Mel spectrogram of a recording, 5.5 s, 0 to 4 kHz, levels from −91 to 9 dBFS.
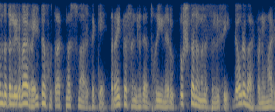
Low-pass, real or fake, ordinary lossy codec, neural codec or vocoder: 3.6 kHz; fake; none; codec, 44.1 kHz, 2.6 kbps, DAC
